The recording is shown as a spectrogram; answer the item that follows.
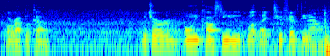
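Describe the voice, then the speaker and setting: A man's medium-pitched voice in monotone, flat intonation at a moderate pace, with audible room echo. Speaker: sneaker reviewer. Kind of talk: casual product review. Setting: in a bathroom. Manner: murmuring a little; casual, filler-heavy.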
